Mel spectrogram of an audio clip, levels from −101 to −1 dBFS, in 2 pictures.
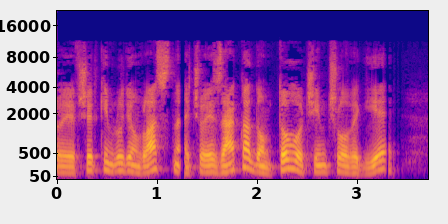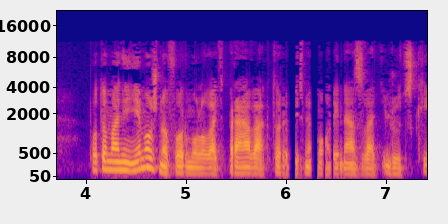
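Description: It's a speech clip, and the whole thing has the rough, grainy texture of low-delay AAC compression, likely AAC-ELD running at a low rate, something around 32 kbps judging by how plainly the damage comes through. At that low rate the coder can't spend enough bits on the spectrum, so you get a noisy fill between the pitch harmonics and a top end that sounds thinned and a bit synthetic. On top of that there are three spots of AAC frame loss with muting, where chunks of signal simply drop to silence with soft fades at the edges. The first is a clean 60 ms hole from 1.21 to 1.28 s, right after "je všetkým ľuďom" and before "čo je základom toho". The second, from 3.27 to 3.42 s after "toho čím človek je", is broken up into several small gaps, the longest around 40 ms. The worst is from 5.97 to 6.58 s after "nemožno formulovať práva ktoré", where about 320 ms goes missing in scattered bits, the longest run around 70 ms.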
